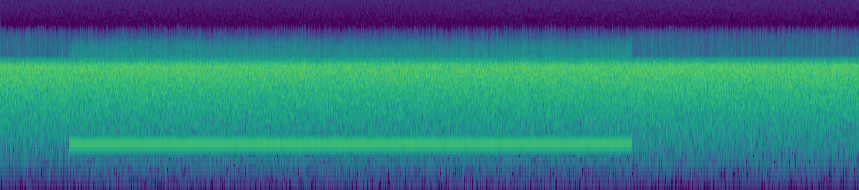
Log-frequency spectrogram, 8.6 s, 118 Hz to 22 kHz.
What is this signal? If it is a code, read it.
Telephone call progress tone (425 Hz plan, as in most of Europe), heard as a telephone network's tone, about 420 Hz, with phone line noise. Dial tone.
